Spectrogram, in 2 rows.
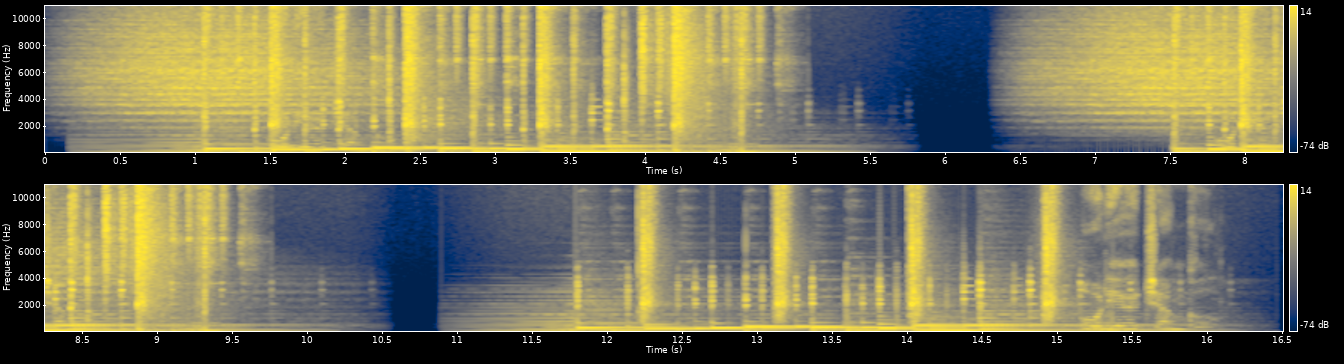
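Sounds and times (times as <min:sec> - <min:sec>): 
corporate upbeat intro logo music: 0:00.1 - 0:05.2, 0:07.2 - 0:09.9, 0:11.2 - 0:15.7.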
